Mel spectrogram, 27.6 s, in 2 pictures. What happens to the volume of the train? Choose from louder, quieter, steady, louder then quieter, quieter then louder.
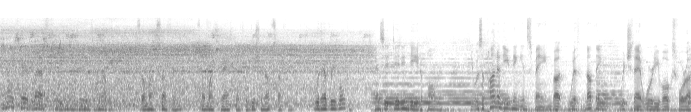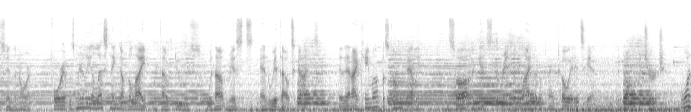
quieter then louder.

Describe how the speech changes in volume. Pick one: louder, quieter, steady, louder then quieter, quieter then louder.
steady.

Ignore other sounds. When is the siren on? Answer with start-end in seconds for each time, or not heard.
not heard.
